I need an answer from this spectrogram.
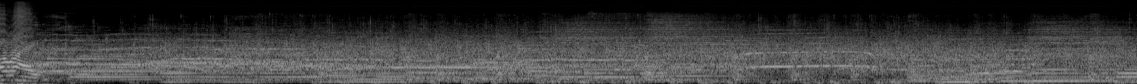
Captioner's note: applause, cheering; uplifting music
